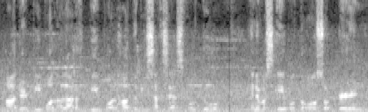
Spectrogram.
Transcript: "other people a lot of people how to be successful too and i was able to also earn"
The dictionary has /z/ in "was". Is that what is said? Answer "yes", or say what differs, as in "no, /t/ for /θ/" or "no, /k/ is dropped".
no, /s/ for /z/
